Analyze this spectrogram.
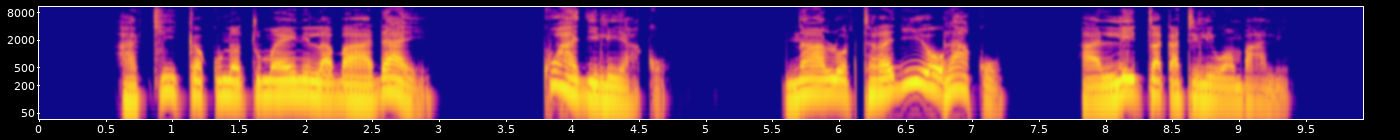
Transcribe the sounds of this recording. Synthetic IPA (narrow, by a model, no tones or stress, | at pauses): hakikakunatumainilaɓaːɗajɛ̰ | kwaːʄilija̰kɔ̰ | nalɔtaɾaʄiɔlakɔ | halitakatiliwamba̰lḭ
